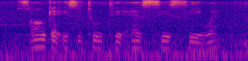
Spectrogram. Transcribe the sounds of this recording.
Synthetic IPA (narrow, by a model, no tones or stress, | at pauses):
sɔŋkʼɛʔisitʰutʰiʔesisiːwɛ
